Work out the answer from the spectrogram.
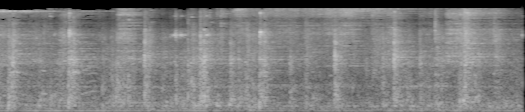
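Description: Chinese-built passenger coaches of an intercity train rolling past close by: a steady rumble of wheels on rail, with irregular clicks and knocks as the wheels cross rail joints.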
